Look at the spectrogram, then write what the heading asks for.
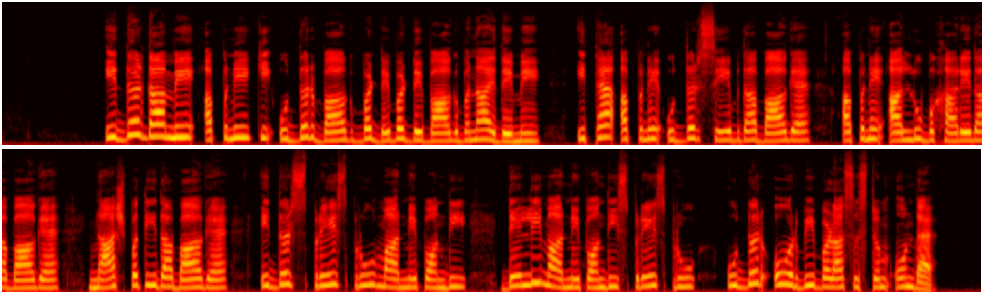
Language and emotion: Dogri, neutral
